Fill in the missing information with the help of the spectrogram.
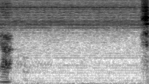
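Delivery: breathy whisper, very slow, fading out; the name barely escapes through tears; whispered tearful name. Retold or imitated. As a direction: Jacob whispering his name, broken. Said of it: "అప్పుడు ఏడుస్తా అన్నాడు".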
